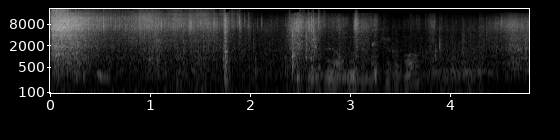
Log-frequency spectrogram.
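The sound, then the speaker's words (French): Racing pigeons, raised for sporting competitions, coo in a pigeon loft in low, throaty, rolling bursts, a few overlapping calls against a steady airy hiss, with a couple of short knocks and rustles in between. “C'est élever des pigeons dans le but de les engager dans des compétitions sportives.”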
